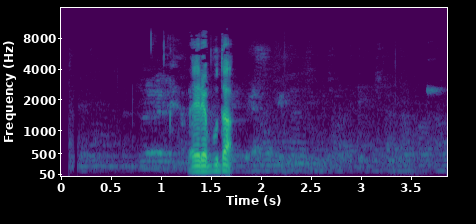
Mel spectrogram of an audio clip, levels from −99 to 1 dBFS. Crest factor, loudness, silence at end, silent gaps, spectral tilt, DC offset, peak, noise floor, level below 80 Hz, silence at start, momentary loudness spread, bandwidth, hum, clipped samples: 28 dB; -32 LUFS; 2.15 s; none; -5 dB/octave; under 0.1%; -12 dBFS; -69 dBFS; -82 dBFS; 0.9 s; 24 LU; 9.6 kHz; none; under 0.1%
